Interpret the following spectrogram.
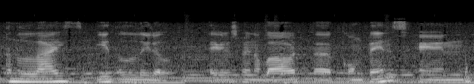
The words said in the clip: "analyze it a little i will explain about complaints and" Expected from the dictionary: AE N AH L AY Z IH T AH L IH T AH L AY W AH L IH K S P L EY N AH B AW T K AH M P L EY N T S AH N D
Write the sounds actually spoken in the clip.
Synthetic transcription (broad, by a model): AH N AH L AY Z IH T AH L IH T AH L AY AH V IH S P EY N AH B AW T K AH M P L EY N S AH N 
